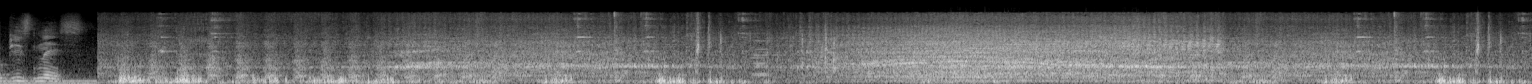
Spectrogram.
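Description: A motor tricycle engine runs and rattles as it drives along.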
